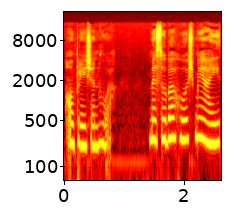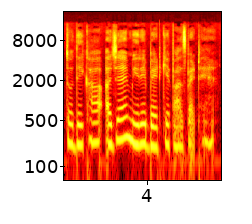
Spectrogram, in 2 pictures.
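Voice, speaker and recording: A woman narrating a first-person story in a steady storytelling tone. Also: on the high side, a little slow, no echo.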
